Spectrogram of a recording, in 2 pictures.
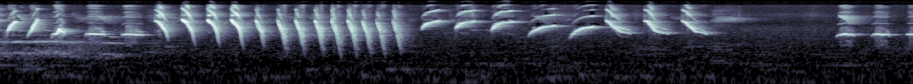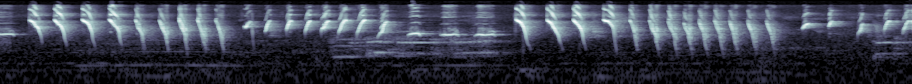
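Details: Energetic long-tailed shrike singing to prompt silent birds to respond: long rapid trills of sharp repeated notes, broken by looping whistled phrases, a short pause, then more fast trilling and chattering.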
